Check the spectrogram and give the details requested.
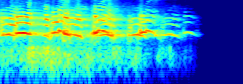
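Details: Herring gulls in a fight over a cigarette butt. A burst of harsh, wavering, nasal squeals lasts about two seconds, then silence.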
